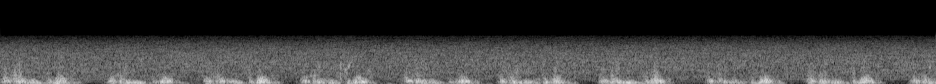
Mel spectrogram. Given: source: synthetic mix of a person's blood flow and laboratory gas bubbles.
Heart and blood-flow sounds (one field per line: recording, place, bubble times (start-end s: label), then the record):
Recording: Doppler ultrasound of blood flow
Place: precordium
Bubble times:
3.34-3.56 s: bubbles
3.66-3.73 s: bubbles
From the record:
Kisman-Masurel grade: 111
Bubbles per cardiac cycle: 1 to 2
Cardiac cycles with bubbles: 1 to 10%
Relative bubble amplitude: barely perceptible (0.100 to 0.250)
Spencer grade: 1 (occasional bubble signal discernible with the cardiac motion signal, with majority of cardiac periods free of bubbles)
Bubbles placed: anywhere in the cardiac cycle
